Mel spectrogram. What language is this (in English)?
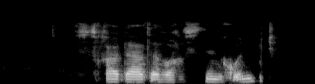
Kabyle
